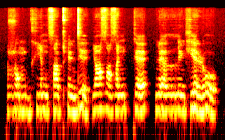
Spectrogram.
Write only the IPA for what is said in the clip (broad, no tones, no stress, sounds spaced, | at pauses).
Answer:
ɮ ɔ m ʊ ɡ x i ɲ sˤ a ʈʰ e ɳ d ɪ | i ɐ̯ zˤ ɛ zˤ i ɲ kː ɛ | ɳ ɛ ɐ̯ lː i ɳ xʲ ɛ ɭ o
